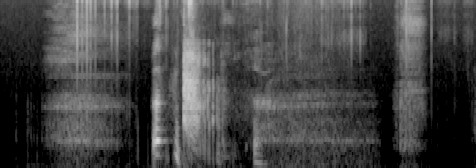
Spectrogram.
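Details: Second part of a stifled sneezing fit after a shower, while recovering in bed: drawn-in breath, sharp stifled sneeze with muffled follow-through, wheezy in-breath, final brief burst.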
